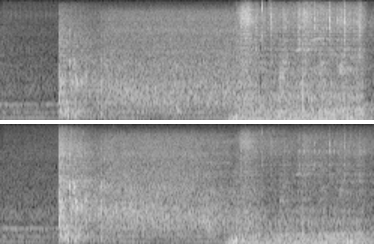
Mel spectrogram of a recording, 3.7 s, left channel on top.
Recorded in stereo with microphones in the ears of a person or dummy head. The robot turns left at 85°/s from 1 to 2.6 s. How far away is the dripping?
About 0.6 m.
